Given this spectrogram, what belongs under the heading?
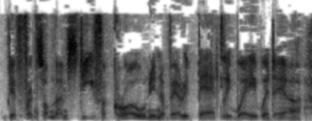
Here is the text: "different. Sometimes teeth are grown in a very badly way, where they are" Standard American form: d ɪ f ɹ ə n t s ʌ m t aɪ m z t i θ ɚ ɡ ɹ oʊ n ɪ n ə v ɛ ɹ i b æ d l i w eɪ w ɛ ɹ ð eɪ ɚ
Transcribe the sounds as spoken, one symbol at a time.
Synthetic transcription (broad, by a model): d ɪ f ɹ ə n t s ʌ m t aɪ m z t i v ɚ ɡ ɹ oʊ n ɪ n ə v ɛ ɹ i b æ d l i w eɪ w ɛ ð eɪ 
